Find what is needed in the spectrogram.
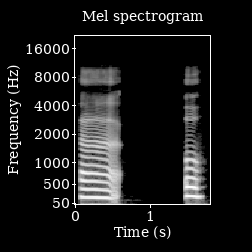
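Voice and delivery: ordinary delivery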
